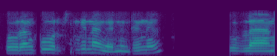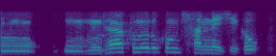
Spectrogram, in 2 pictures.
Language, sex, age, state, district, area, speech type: Bodo, male, 30-45, Assam, Kokrajhar, rural, conversation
